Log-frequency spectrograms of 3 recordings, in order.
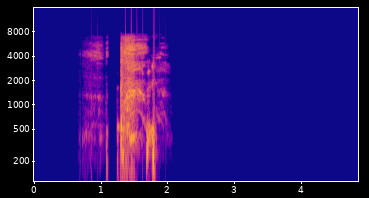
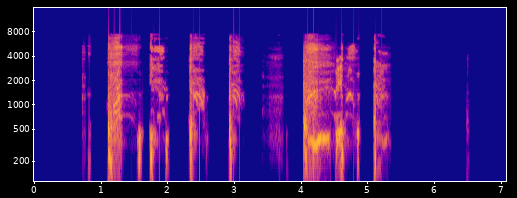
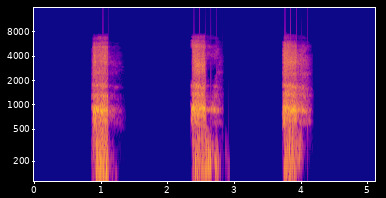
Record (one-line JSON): {"cough_length": "4.9 s", "cough_amplitude": 30169, "cough_signal_mean_std_ratio": 0.25, "three_cough_length": "7.1 s", "three_cough_amplitude": 32267, "three_cough_signal_mean_std_ratio": 0.37, "exhalation_length": "5.1 s", "exhalation_amplitude": 30079, "exhalation_signal_mean_std_ratio": 0.34, "survey_phase": "beta (2021-08-13 to 2022-03-07)", "age": "45-64", "gender": "Male", "wearing_mask": "No", "symptom_cough_any": true, "symptom_runny_or_blocked_nose": true, "symptom_headache": true, "symptom_change_to_sense_of_smell_or_taste": true, "symptom_loss_of_taste": true, "symptom_onset": "6 days", "smoker_status": "Current smoker (1 to 10 cigarettes per day)", "respiratory_condition_asthma": false, "respiratory_condition_other": false, "recruitment_source": "Test and Trace", "submission_delay": "2 days", "covid_test_result": "Positive", "covid_test_method": "RT-qPCR", "covid_ct_value": 21.5, "covid_ct_gene": "N gene"}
